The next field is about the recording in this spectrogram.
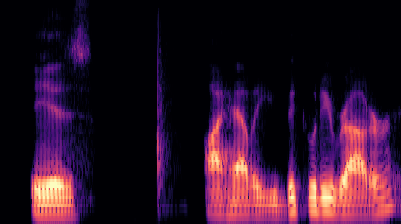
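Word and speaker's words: Ubiquiti: is um is i have a ubiquity router it's an edge router here it's kind of like the linuxes router we looked at it's got a lot more feature sets to it um and the ubiquity equipment it's spelled funny it's ub-q-u-i-t-i is dirt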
